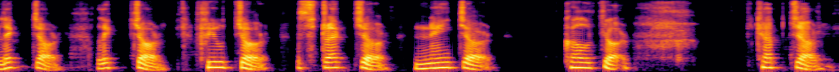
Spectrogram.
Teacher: তো দেখেন, টি plus ইউ, এটার উচ্চারণ চ হয়, চ। টি এর পর ইউ থাকলে এর উচ্চারণটা হচ্ছে চ হয়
